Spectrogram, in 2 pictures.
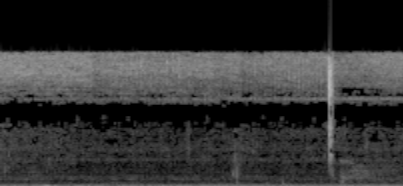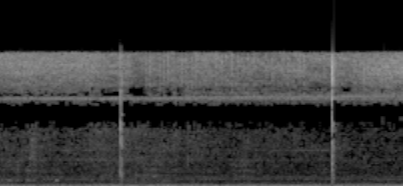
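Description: Faint steady low rumble, with three sharp clicks spread about two seconds apart.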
